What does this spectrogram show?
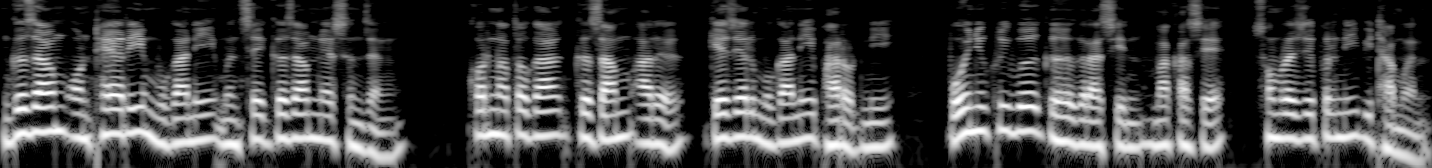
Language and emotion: Bodo, neutral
